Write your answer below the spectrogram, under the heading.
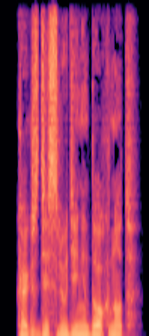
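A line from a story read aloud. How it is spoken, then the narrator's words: Through gritted teeth. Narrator (Russian): процедила Майя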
